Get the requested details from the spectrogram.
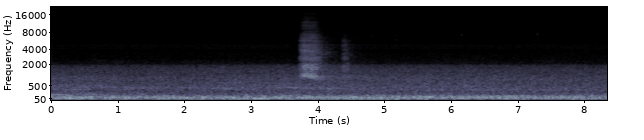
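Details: Deer sneezing: a single short, sharp burst of air with a faint second puff over steady wind and low outdoor rumble; deer sneeze (snort).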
